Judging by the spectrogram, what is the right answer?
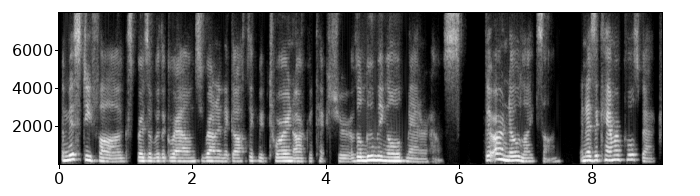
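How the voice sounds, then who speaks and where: A woman with a medium-pitched voice takes part in an online table read as the reader of action descriptions. Her delivery is that of script narration and plain introductions, picked up over a video call. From United States.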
